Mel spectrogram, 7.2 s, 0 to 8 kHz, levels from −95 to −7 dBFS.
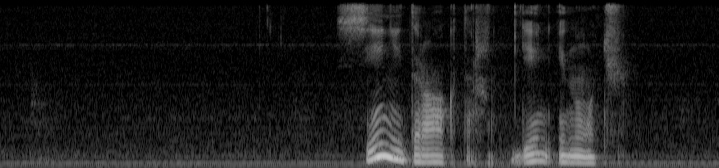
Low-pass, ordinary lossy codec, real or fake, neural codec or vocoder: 7.2 kHz; none; real; none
